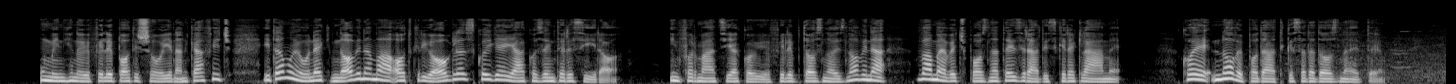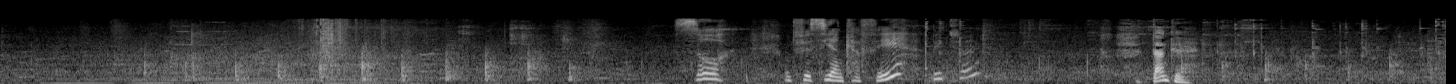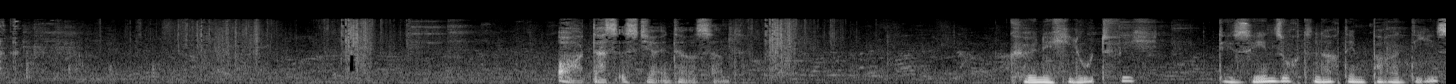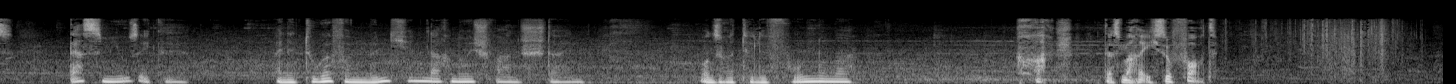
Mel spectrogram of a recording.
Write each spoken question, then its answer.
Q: Koje nove podatke sada doznajete?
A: Novi podatak je da se nudi izlet u dvorac Neuschwanstein.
